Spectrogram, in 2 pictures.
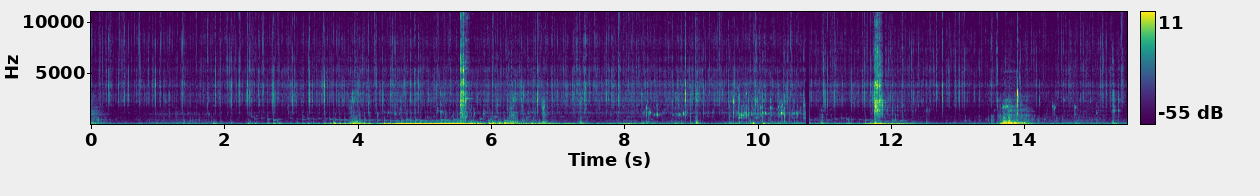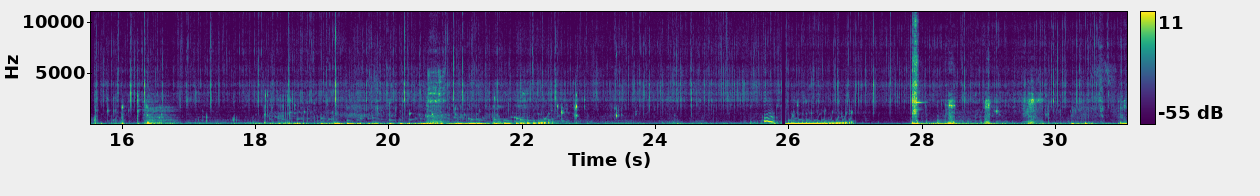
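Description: Underwater sound of a scuba diver breathing through a regulator: deep bubbling rumbles of exhaled air come in surges every several seconds, with a few sharp clicks in between.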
